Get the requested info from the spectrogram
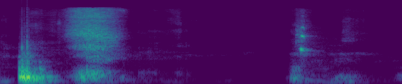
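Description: A man's short grunt trailing into a breathy exhale, then a single light click about a second and a half in as a plastic cooler box lid is opened.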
